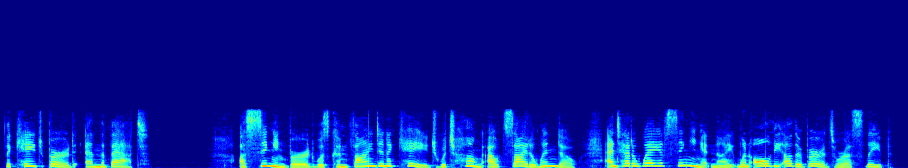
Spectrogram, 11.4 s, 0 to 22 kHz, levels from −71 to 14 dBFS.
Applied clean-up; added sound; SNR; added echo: none; none; none; none.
